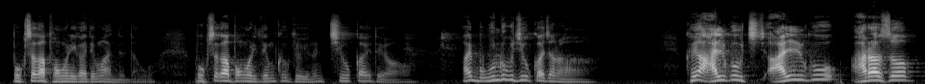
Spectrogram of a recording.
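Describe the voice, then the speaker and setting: Emphatic gravelly-voiced male pastor preaching. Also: fairly high pitch, bright, forceful tone. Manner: emphatic, rhetorical questions to the congregation. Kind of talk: sermon.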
